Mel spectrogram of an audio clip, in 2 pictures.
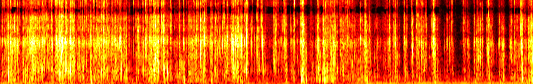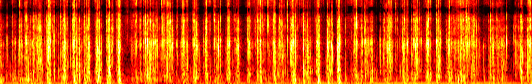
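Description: A small sealed clear plastic bag holding green and teal plastic wall clips and a cardboard backing card is held in hand and rubbed and squeezed with fingertips and long painted nails. Dense, bright crinkling and crackling continues throughout over a faint steady low hum.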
